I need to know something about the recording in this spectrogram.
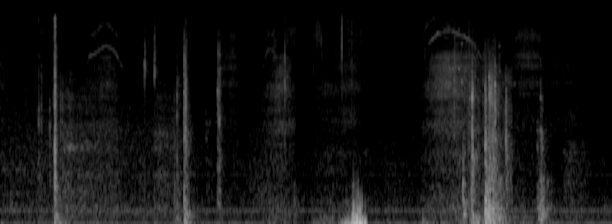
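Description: A wooden door unlocks and creaks open with a thud.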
